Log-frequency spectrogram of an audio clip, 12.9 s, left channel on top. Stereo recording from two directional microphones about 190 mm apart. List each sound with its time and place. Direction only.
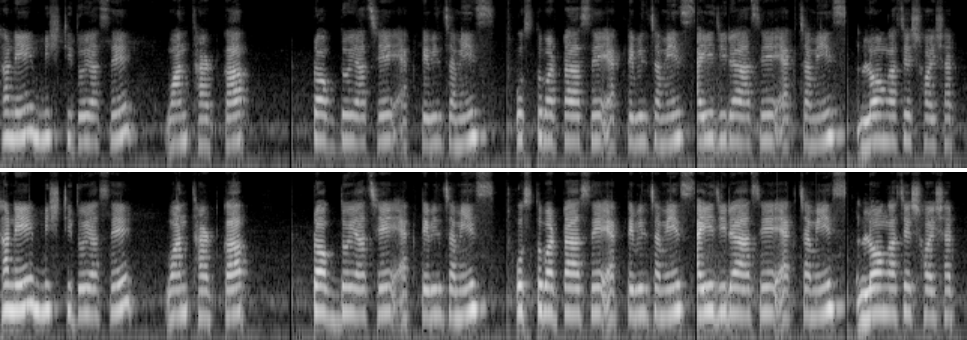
0.0 s a woman's voice: 35° right (ahead or behind)
4.2 s a woman's voice: 40° right (ahead or behind)
6.8 s a woman's voice: 40° right (ahead or behind); by 9.0 s 25° right (ahead or behind)
9.2 s a woman's voice: 35° right (ahead or behind)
